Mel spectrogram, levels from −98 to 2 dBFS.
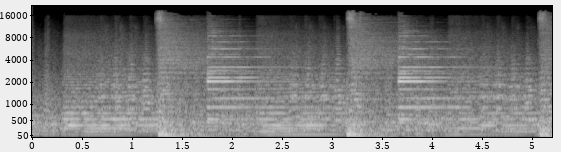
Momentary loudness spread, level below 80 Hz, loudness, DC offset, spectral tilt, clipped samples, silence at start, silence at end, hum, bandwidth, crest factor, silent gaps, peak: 7 LU; -38 dBFS; -21 LUFS; under 0.1%; -4 dB/octave; under 0.1%; 0 s; 0 s; none; 19 kHz; 16 dB; none; -6 dBFS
